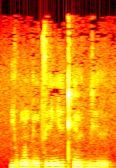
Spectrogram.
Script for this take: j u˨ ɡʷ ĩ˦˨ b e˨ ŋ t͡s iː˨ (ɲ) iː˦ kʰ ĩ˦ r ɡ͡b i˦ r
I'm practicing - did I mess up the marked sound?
no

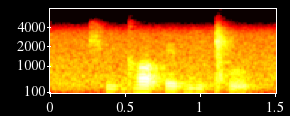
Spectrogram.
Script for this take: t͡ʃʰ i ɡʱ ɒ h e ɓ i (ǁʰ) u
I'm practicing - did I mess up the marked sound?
no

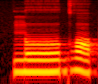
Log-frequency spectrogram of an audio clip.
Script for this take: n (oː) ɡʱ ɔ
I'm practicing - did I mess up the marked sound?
no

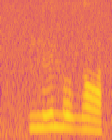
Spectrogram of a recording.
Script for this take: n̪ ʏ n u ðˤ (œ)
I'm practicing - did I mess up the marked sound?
yes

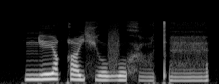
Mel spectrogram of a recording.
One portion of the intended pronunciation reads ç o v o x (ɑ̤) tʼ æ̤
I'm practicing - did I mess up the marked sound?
no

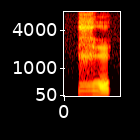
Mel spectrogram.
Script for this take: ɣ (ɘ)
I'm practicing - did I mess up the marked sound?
no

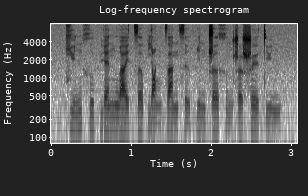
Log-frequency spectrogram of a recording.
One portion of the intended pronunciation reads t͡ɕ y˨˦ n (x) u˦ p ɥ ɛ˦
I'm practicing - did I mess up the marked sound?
no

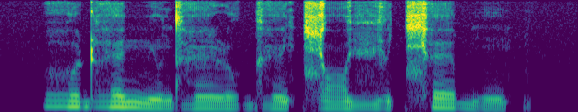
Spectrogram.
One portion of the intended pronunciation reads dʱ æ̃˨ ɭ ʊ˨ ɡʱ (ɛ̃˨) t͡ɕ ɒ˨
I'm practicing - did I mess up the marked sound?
no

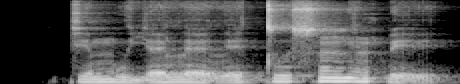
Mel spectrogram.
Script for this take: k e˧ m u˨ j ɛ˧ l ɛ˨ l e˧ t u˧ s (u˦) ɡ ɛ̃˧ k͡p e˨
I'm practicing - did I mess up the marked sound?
yes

